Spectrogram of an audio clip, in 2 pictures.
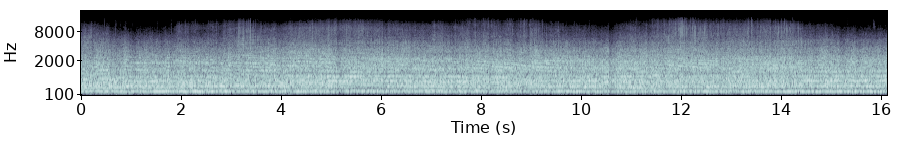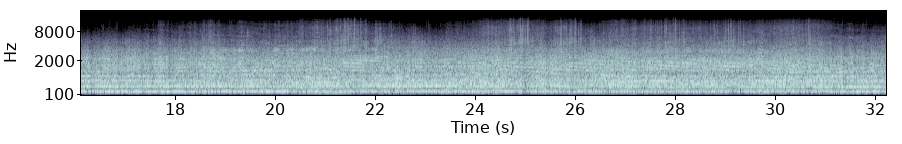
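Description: A field of IndyCars with Honda V8 engines running laps on an oval: a continuous loud engine drone with overlapping rising and falling pitches as cars go past.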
